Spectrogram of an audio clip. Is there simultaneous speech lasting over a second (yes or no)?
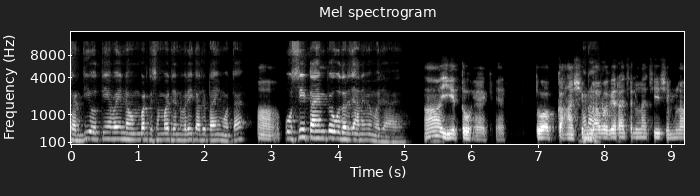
no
